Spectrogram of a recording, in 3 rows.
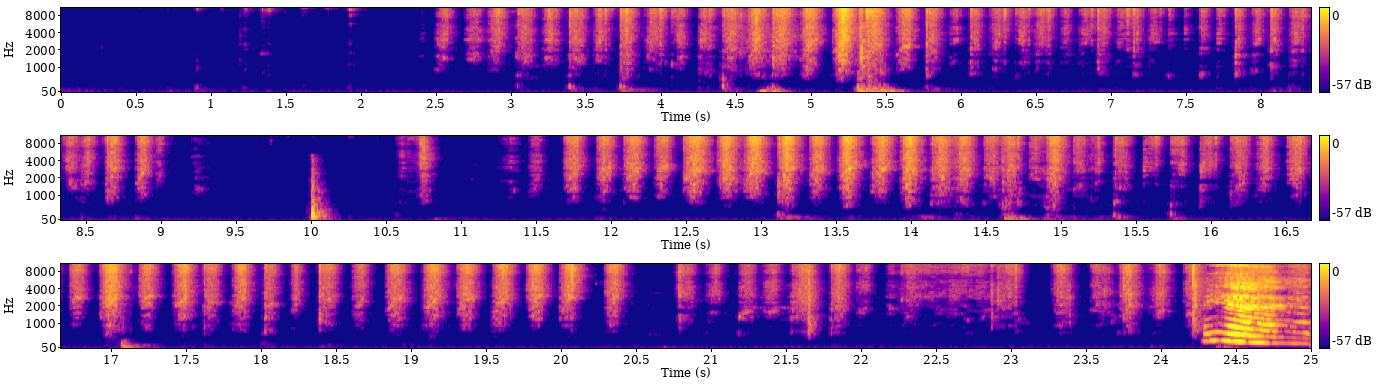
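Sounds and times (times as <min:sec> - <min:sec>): bristle brush scrubbing canvas: 0:02.5 - 0:09.0, 0:11.4 - 0:25.0.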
